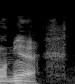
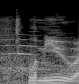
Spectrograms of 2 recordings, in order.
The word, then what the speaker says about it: Lemieux: 80s you'll see uh the canadian broadcast was calling him lamia but in later broadcasts they do call him lemieux i think they kind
